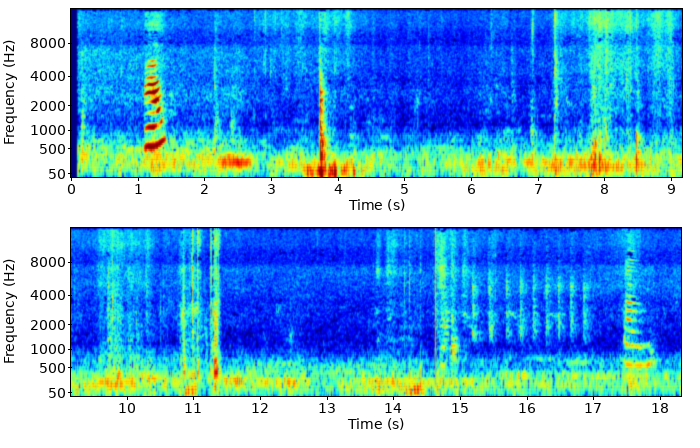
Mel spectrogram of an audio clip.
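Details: Domestic cat, a mother moving her kittens into a cramped, dirty chicken coop: two loud meows, one near the start and one near the end, each sweeping up then down, with quiet rustling and low background noise between.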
